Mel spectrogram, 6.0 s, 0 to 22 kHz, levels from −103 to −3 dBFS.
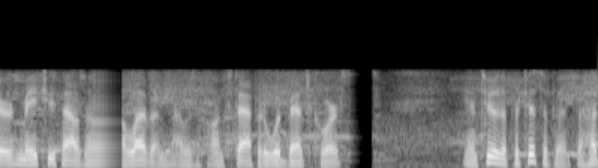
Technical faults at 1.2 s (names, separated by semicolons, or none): call audio freeze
